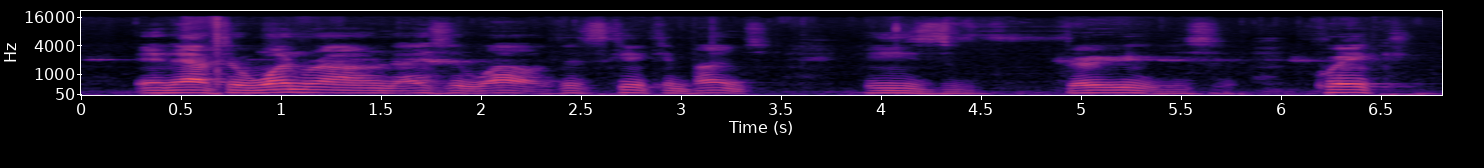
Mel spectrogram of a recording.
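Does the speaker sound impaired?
Yes: Parkinson's disease; sometimes.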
